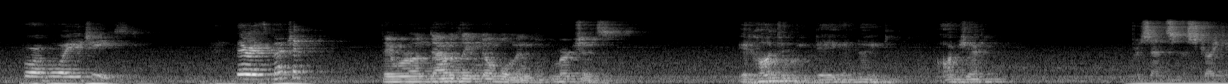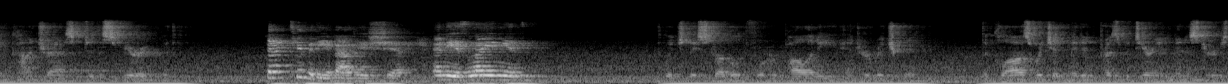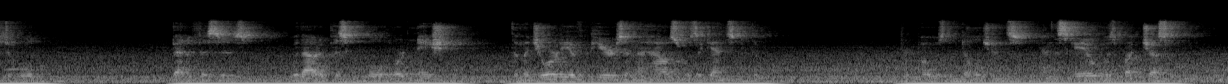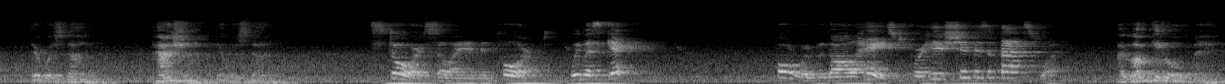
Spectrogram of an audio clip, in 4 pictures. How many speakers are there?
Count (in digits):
4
